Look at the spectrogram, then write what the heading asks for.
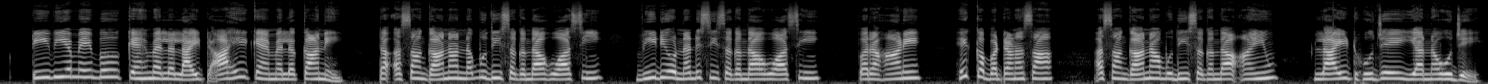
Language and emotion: Sindhi, neutral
